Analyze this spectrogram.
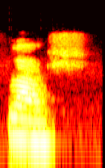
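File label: "flash" Nigerian Pidgin, female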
